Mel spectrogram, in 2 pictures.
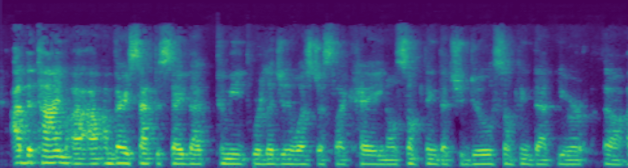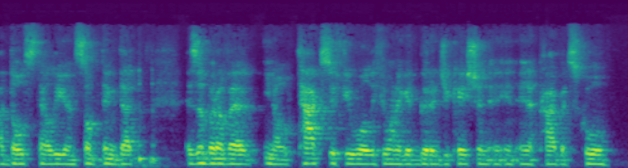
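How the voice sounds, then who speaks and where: Talking very fast with hardly any pauses, a man with a Polish accent sounds somewhat breathy and keeps a monotone, flat intonation. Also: medium pitch for a man. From Poland. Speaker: author and speaker. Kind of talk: interview. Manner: halting, many repetitions.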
